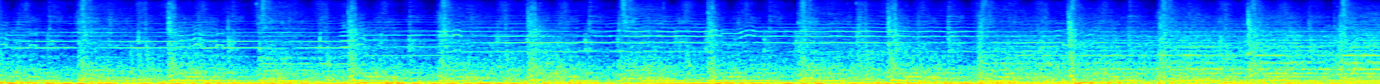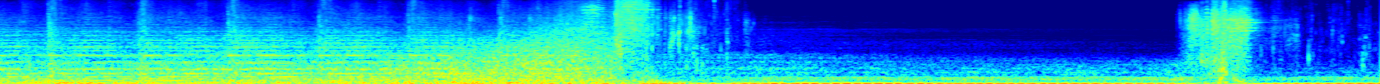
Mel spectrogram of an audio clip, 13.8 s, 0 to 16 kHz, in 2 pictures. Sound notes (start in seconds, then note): 9.9 blood splash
